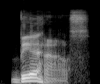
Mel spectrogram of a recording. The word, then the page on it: beerhouse: British English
